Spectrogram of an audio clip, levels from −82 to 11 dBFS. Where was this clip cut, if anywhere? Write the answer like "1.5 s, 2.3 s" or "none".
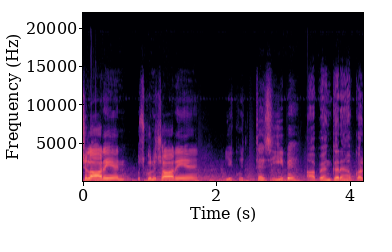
3.3 s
